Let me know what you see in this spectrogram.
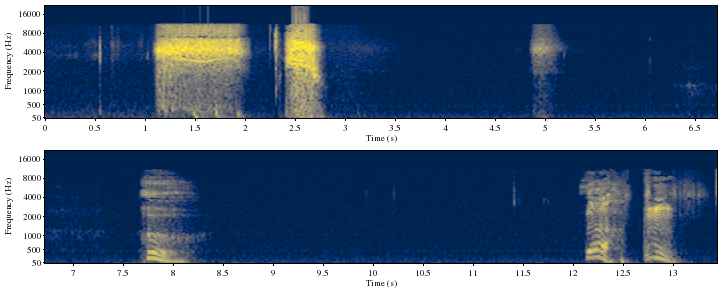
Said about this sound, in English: Didn't mean to yawn in your ears.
